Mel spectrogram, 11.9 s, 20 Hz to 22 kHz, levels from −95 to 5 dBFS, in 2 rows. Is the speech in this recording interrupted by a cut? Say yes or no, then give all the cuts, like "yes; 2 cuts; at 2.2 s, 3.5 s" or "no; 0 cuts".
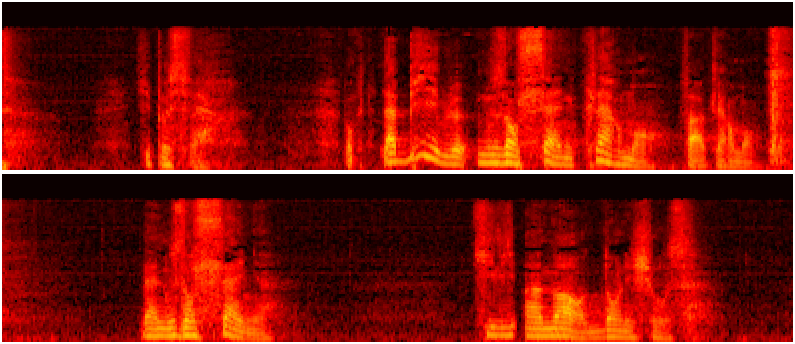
yes; 1 cut; at 9.7 s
